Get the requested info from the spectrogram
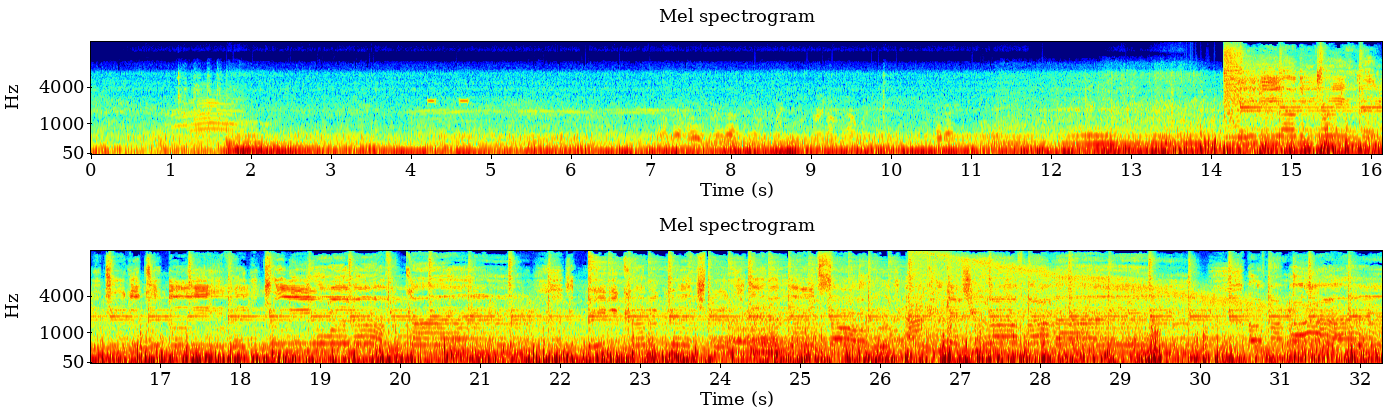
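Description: Snowmobile engine revving up about a second in and running as the sled moves off. From about halfway, music with a steady beat comes in over it.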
